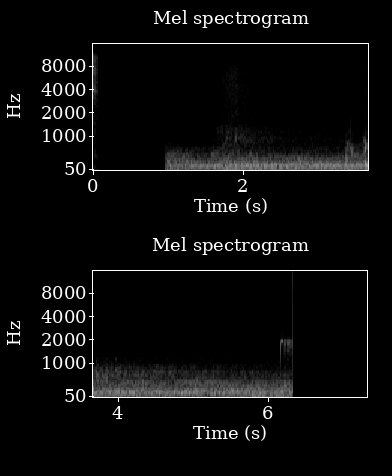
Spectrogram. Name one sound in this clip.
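Water rumbles and gurgles deep and muffled underwater.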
